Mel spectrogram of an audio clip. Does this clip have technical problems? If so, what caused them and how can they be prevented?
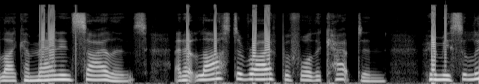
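Yes. Integer overflow: a gain stage exceeded the integer range by about 1 to 2 dB and wrapped to the opposite sign instead of clamping, so loud speech peaks crack violently at 0.40–0.76, 1.87–2.16, 2.53–2.69 and 4.32–4.46 s. Use saturating arithmetic or a limiter before conversion.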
